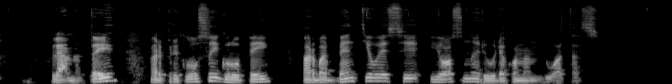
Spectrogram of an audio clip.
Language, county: Lithuanian, Vilnius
